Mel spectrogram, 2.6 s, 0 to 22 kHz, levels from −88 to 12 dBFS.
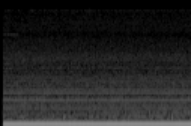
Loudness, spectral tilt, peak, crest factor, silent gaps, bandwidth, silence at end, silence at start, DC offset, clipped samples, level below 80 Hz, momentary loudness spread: -44 LUFS; -5.5 dB/octave; -34 dBFS; 6 dB; none; 16.5 kHz; 0 s; 0.05 s; under 0.1%; under 0.1%; -40 dBFS; 0 LU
